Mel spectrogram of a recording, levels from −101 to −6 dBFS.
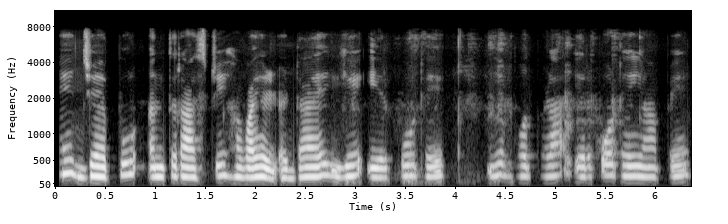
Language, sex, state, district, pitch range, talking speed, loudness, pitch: Hindi, female, Rajasthan, Jaipur, 175-200 Hz, 150 wpm, -20 LUFS, 185 Hz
